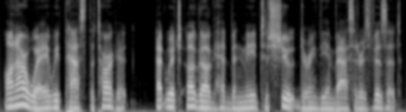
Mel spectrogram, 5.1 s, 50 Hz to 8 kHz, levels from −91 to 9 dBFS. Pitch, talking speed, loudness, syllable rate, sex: 125 Hz, 225 wpm, -18 LUFS, 6.0 syllables/s, male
